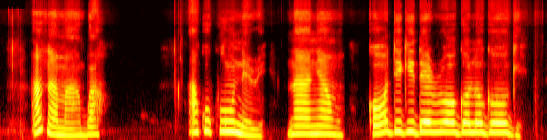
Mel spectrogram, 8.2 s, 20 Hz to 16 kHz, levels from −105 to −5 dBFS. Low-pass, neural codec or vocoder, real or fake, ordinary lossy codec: 14.4 kHz; autoencoder, 48 kHz, 128 numbers a frame, DAC-VAE, trained on Japanese speech; fake; Opus, 32 kbps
